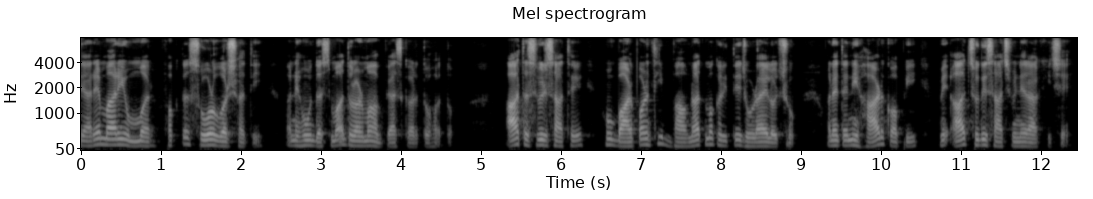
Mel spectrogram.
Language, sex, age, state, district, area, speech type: Gujarati, male, 18-30, Gujarat, Mehsana, rural, spontaneous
